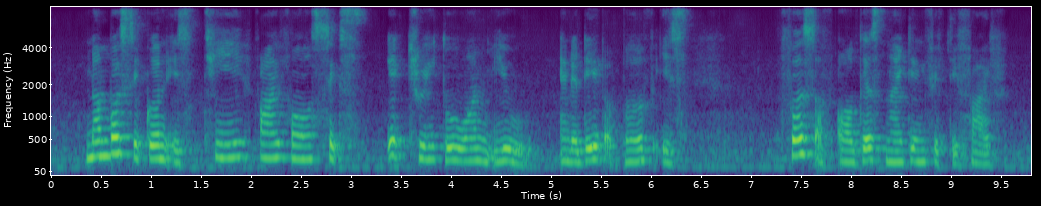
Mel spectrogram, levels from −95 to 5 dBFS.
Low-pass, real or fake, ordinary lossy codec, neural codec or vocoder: none; fake; none; codec, 16 kHz, 4 kbps, X-Codec, HuBERT features, trained on general audio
